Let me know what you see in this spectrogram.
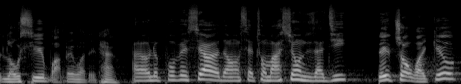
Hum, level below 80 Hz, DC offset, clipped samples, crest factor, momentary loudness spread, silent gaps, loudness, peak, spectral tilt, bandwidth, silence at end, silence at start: none; -66 dBFS; under 0.1%; under 0.1%; 18 dB; 10 LU; none; -28 LUFS; -10 dBFS; -6 dB/octave; 18.5 kHz; 0 s; 0 s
